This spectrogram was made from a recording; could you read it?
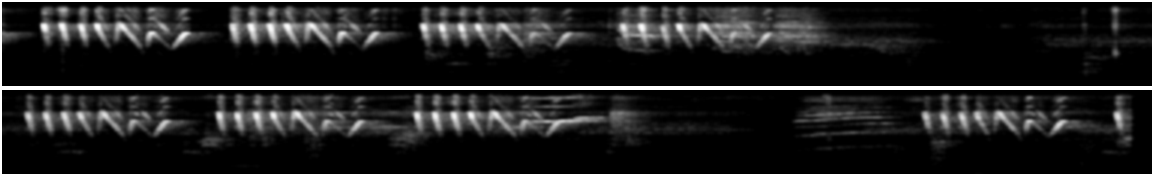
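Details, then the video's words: Fighter hill prinia singing bursts of high, buzzy zigzag phrases, broken by a pause around the middle; another bird adds softer rising whistles in the background near the end. "CIGUN Ciblek Gunung Fighter"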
